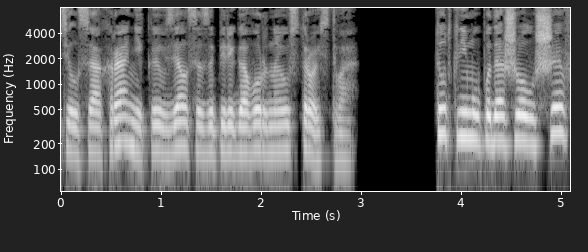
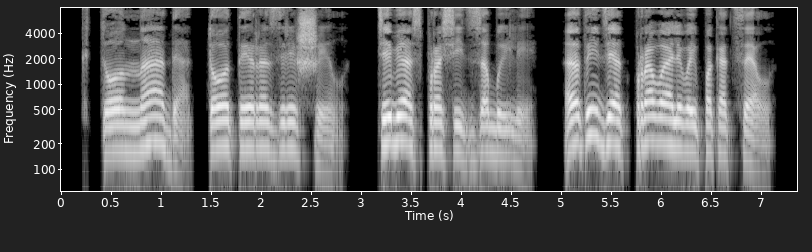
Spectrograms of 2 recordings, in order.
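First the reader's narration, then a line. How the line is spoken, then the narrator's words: Hissed through teeth. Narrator (Russian): Колян прошипел сквозь зубы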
